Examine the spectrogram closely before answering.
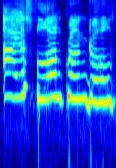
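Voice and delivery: very high, loud, slow scream; screaming giant. A narrator's reading. Trapped giant screams in fury. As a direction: scream like a tormented ogre. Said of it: "screamed the maid master".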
